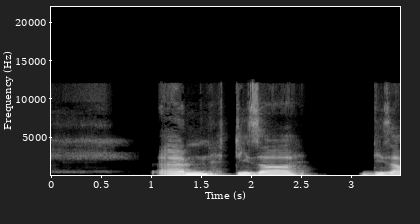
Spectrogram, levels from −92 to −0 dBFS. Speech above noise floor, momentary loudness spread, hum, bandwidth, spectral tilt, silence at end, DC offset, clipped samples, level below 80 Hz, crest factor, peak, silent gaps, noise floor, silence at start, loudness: 41 dB; 13 LU; none; 12 kHz; -8.5 dB/octave; 0 s; under 0.1%; under 0.1%; -58 dBFS; 14 dB; -4 dBFS; 2.79-3.07 s; -56 dBFS; 1.1 s; -16 LUFS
